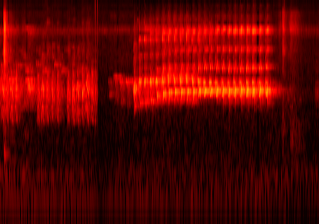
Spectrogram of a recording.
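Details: Lure calls of a sooty-headed bulbul for trapping: scratchy chattering first, then a sustained bright, warbling run of bubbly notes that rises slightly before fading, with faint background hum.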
